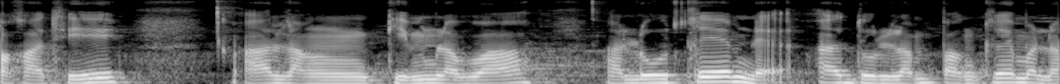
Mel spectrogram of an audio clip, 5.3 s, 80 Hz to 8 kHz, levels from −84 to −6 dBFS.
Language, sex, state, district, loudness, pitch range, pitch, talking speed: Mizo, male, Mizoram, Aizawl, -19 LUFS, 120-140 Hz, 130 Hz, 190 wpm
